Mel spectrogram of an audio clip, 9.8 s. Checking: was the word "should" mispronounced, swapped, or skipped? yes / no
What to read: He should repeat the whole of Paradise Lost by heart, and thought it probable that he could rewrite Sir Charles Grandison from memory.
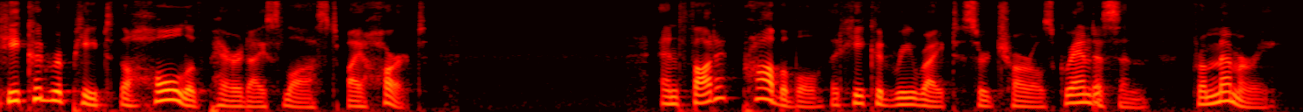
yes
